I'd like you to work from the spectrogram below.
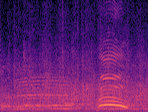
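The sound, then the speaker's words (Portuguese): An audience applauds in praise of the Lord in a steady, dense wash of clapping. Near the end a louder, tonal cry briefly swells over it, rising and then falling in pitch. “Diga glória a Deus e aplauda o Senhor.”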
